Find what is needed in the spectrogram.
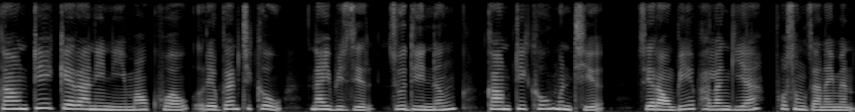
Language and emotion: Bodo, neutral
